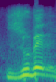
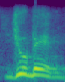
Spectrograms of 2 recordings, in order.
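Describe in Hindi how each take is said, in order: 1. नाम की शुरुआत z की आवाज़ से होती है। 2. नाम की शुरुआत j की आवाज़ से होती है। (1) "जुबैर नहीं, जा से नहीं" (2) "जीम से"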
